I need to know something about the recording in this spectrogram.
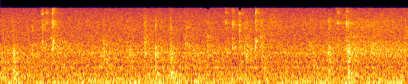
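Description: Scattered light clicks of a computer mouse and keyboard over a steady low room hum.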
